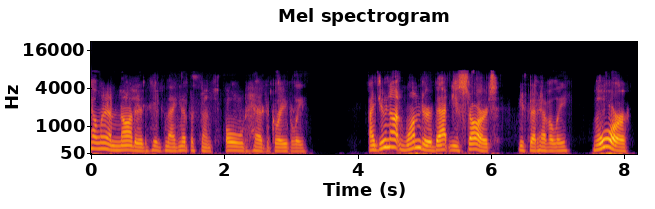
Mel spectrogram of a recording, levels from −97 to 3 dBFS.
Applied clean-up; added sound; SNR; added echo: neural mask model Resemble Enhance denoiser.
